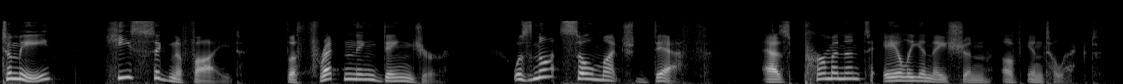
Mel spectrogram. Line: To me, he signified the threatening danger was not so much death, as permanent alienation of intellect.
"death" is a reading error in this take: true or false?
false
